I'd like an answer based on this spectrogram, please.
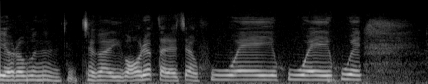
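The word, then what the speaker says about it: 会: 후웨이. 회의는 아니에요. 근데 얼핏 들으면 회의처럼도 들리는데 후웨이. 그러니까 어떤 사람은 또 후이 이렇게도 하죠. 후이 이렇게도 하는데 후웨이. 그러니까 회의는 아니에요. 후이도 아니에요. 후웨이를 빨리 하셔야 돼요.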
